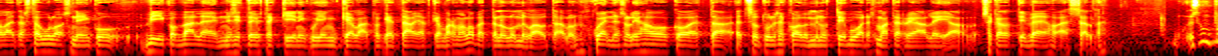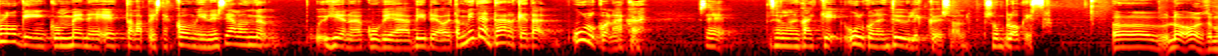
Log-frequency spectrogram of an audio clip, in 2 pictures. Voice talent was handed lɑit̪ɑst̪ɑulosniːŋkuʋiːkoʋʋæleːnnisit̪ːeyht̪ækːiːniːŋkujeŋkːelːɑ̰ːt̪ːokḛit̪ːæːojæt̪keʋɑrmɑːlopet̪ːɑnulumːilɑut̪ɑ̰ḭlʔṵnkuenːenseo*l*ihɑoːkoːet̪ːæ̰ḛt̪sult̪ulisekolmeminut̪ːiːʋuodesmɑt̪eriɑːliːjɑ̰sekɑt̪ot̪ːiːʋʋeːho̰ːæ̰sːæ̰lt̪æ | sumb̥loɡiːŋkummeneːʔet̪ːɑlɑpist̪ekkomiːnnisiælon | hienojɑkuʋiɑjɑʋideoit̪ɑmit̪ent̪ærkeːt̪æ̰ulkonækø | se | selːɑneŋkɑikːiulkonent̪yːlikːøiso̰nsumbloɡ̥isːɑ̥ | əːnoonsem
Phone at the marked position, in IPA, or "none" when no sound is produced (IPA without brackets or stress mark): l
